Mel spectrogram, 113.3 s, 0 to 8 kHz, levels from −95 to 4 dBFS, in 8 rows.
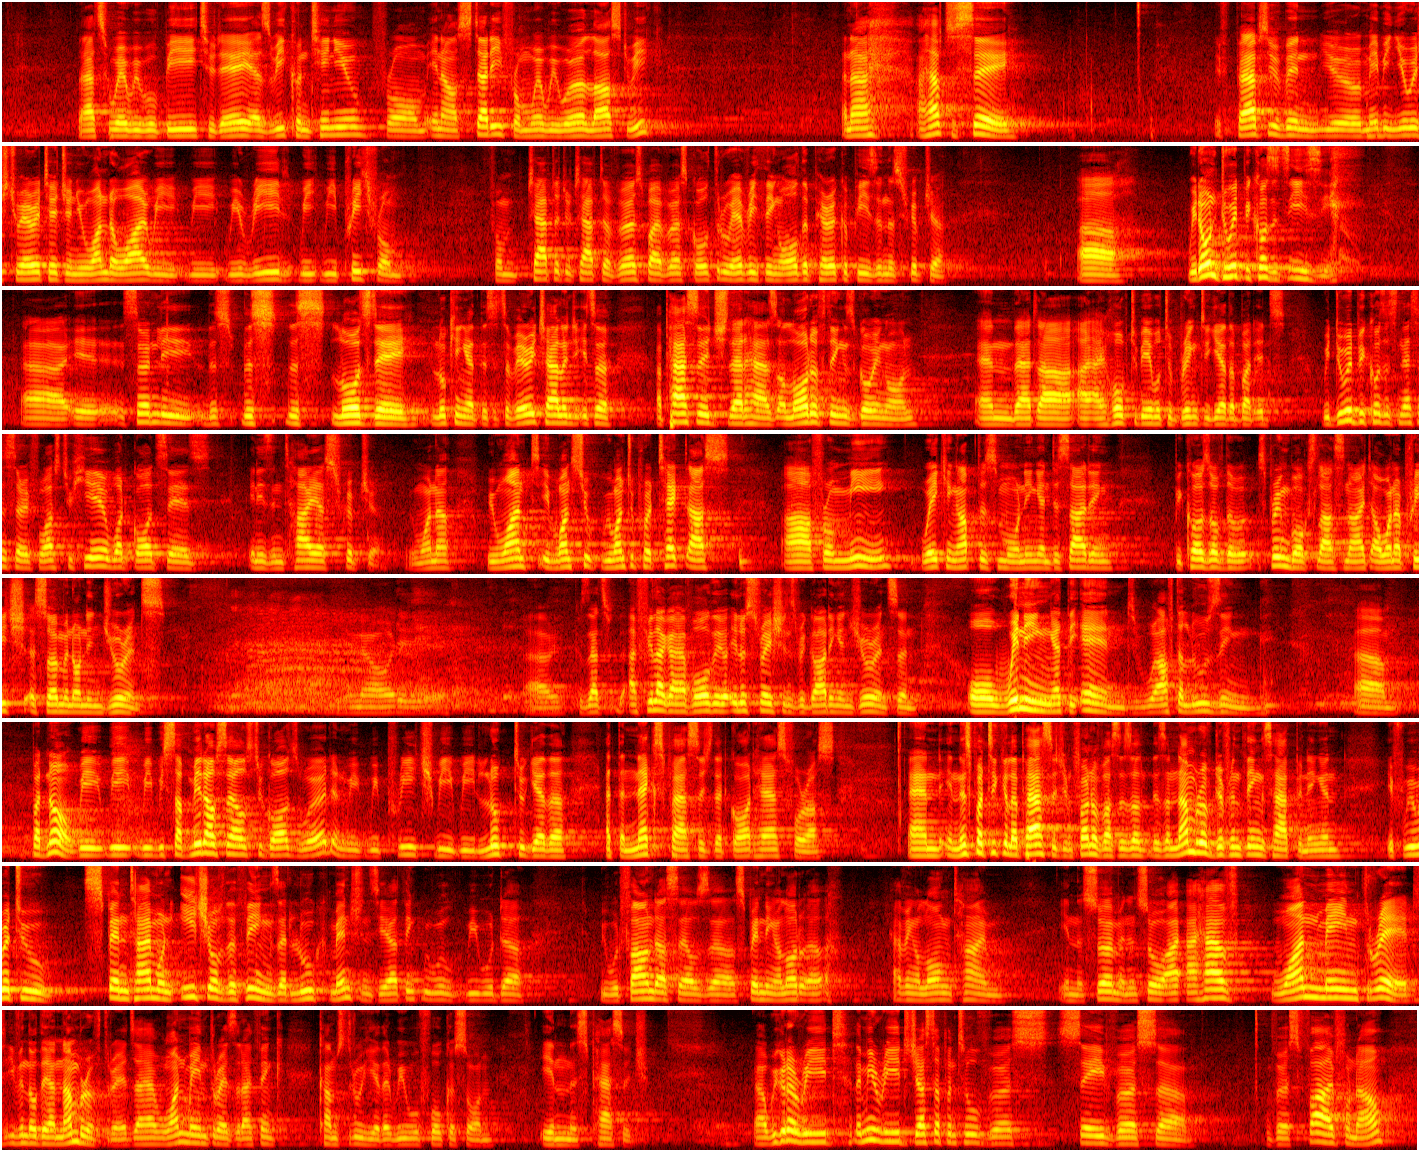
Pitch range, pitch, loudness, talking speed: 135-165 Hz, 150 Hz, -22 LUFS, 175 wpm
